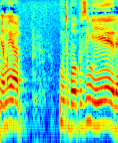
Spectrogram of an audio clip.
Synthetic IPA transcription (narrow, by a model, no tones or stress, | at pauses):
mamaa | mutubokuziɲeeɾe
